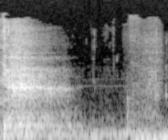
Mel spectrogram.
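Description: Near silence: a faint exhale from the narrator in the first second, then quiet room tone.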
